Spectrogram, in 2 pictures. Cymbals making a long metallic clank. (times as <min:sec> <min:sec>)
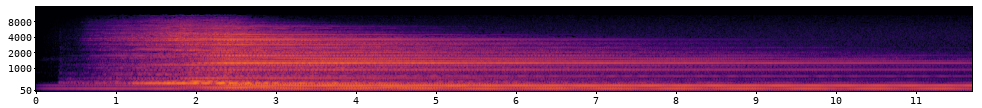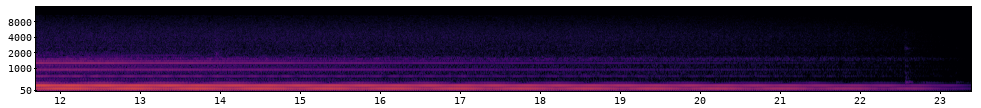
0:01.1 0:05.0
